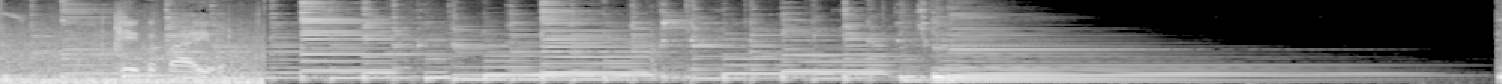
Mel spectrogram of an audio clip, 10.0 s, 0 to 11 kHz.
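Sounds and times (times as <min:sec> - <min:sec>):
acoustic guitar plucking and strumming: 0:00.0 - 0:10.0.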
